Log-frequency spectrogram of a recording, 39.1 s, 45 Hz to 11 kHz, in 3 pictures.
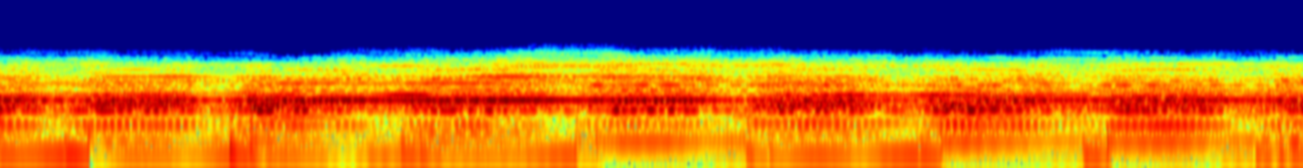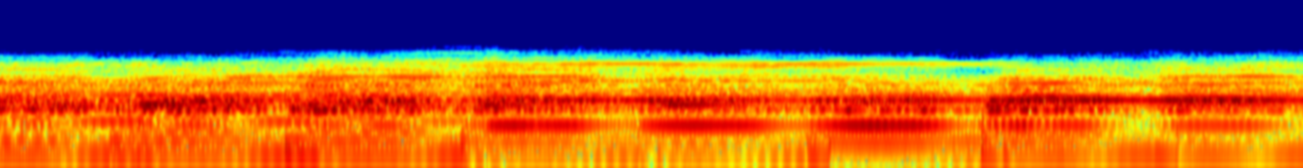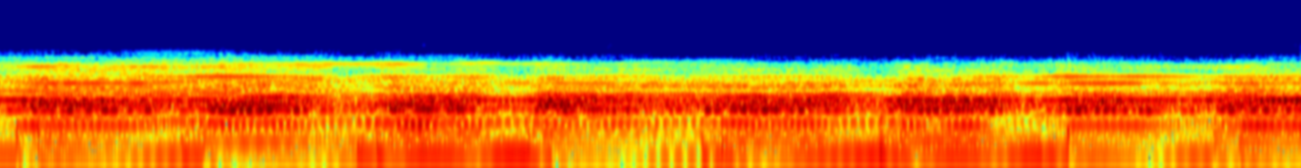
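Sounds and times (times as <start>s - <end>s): gong ringing: 12.8s - 39.0s.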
